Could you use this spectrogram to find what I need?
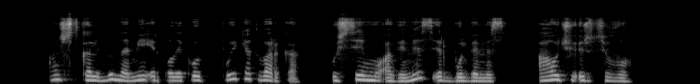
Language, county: Lithuanian, Vilnius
